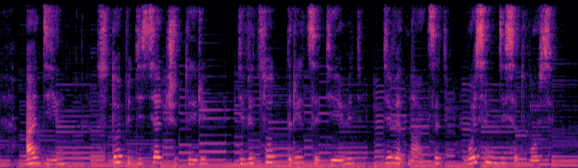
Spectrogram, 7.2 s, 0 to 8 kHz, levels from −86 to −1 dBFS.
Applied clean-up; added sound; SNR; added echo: none; Guitar; 7 dB; reverberation time 0.2 s.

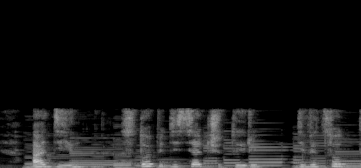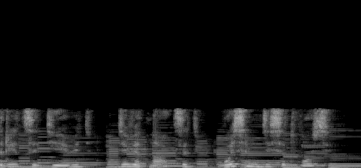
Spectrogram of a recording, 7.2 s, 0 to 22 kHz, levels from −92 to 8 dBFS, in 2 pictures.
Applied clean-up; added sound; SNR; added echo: classical method WPE with log-MMSE.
